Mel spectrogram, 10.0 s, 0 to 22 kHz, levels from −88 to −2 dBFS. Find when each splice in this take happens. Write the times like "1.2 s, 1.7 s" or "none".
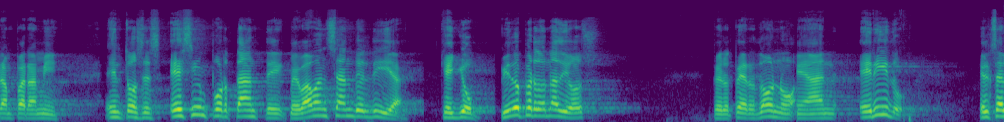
2.9 s, 4.2 s, 4.9 s, 7.3 s, 8.0 s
